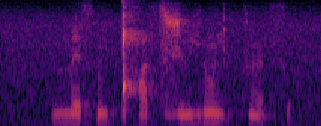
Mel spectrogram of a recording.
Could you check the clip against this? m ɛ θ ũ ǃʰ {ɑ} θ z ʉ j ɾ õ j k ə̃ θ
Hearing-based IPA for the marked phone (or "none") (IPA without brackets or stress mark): ɑ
